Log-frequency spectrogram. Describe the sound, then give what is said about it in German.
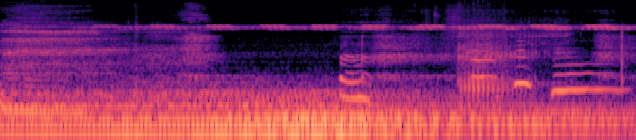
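Crickets chirp steadily in a continuous high-pitched drone from a sound device that can be switched off with a button, with some brief warbling tones and low rumbling background noise throughout. “Sag mal, kannst du das Zirpe nicht abstellen?”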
